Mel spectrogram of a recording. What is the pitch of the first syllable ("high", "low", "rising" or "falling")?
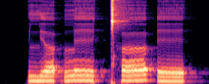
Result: low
